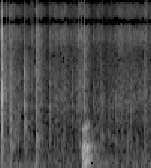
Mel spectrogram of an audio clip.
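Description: Packaging crinkling as a wrapped item is handled and unwrapped, loudest in the first half-second, with a short spoken "whoop" about a second in.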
